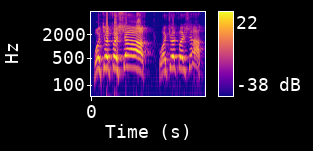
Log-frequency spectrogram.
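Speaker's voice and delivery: high, loud yell about a shark; bawling a warning. Retold or imitated. Fella on the beach bawling to the swimmer about sharks. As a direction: shout the warning across the water. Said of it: "the other fella bawling".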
